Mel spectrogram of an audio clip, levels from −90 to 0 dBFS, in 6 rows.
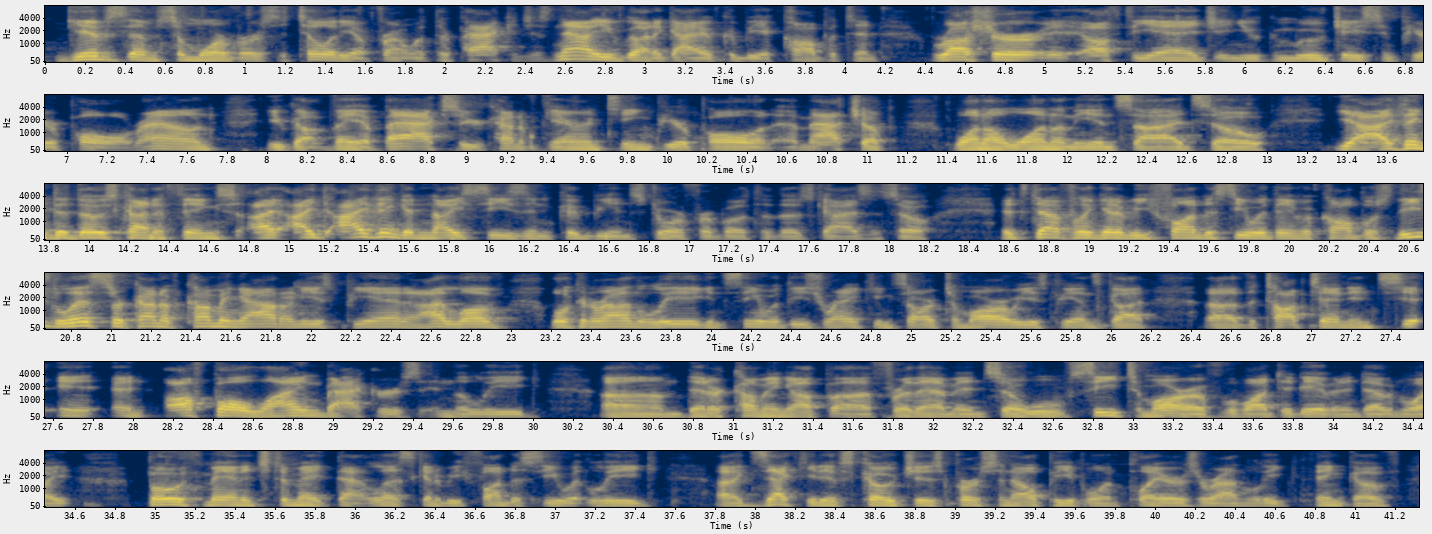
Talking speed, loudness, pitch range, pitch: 255 wpm, -18 LUFS, 120-140 Hz, 125 Hz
